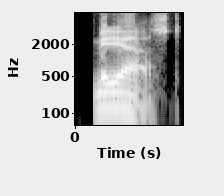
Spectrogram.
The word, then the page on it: mayest: American English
